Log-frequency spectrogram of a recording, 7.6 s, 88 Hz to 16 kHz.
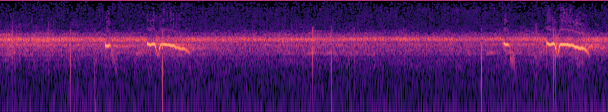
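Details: Malaysian eared nightjar in Malayan rainforest, recorded late 1950s–early 1960s, calling at daybreak or dusk while hunting insects high in the air: two clear, melodious "tapy bow" calls about five seconds apart, over a high insect drone and faint clicks.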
